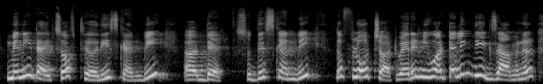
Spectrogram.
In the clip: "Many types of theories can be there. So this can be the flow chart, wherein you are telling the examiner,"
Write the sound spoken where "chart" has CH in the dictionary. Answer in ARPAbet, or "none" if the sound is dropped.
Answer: CH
